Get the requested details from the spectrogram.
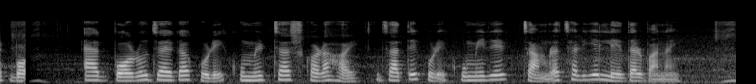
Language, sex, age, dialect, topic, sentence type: Bengali, female, 18-24, Standard Colloquial, agriculture, statement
